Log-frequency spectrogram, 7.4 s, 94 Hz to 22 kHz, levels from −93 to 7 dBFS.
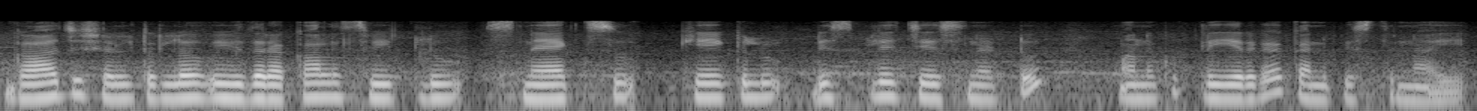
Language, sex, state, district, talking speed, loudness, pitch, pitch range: Telugu, female, Telangana, Hyderabad, 115 wpm, -20 LUFS, 180 Hz, 170-185 Hz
